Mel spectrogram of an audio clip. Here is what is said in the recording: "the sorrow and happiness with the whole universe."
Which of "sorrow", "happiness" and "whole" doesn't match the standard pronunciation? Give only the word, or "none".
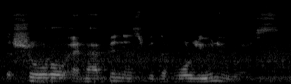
sorrow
